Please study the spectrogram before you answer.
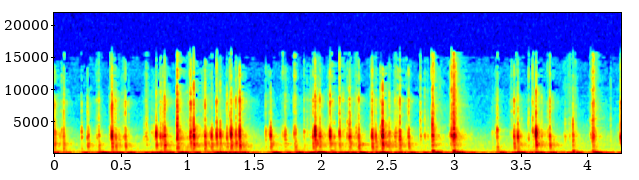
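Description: Both hands type with their fingertips on a backlit RGB mechanical keyboard with plastic keycaps. The result is a rapid, steady stream of bright, clicky keystrokes over a constant low hum.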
